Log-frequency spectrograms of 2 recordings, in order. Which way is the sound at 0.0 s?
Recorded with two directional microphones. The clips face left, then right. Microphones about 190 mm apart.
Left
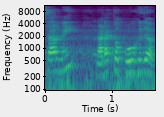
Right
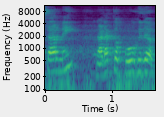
25° right (ahead or behind).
